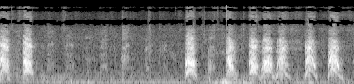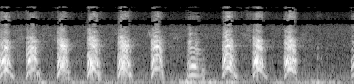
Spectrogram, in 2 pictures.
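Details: Twelve-week-old Patterdale Terrier puppy yapping persistently, short bright barks repeated roughly three per second in an uneven series, after a few fainter yips at the start; quiet room background.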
